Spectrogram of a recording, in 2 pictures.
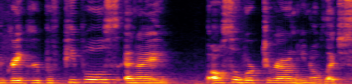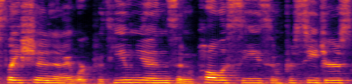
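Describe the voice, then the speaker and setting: Amid audible room echo, a woman with a Canadian accent speaks at a medium pitch and moderate pace, somewhat breathy, with fairly even intonation. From Ontario, Canada (Kingston). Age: 40s. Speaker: municipal election candidate. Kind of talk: interview.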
